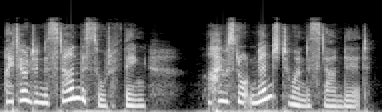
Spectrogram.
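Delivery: a hint of a frightened girl; distressed young woman. A narrator's reading. Lucy voiced in the story.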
